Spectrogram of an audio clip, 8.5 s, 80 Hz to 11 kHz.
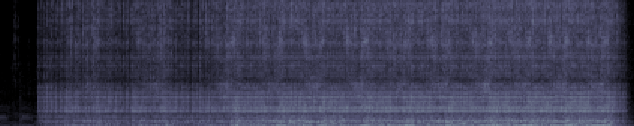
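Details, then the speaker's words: Razor E150 electric scooter, 24 V 150 W DC motor, after lithium 18650 7s3p battery upgrade, chain and bearing just oiled: light motor hum with steady chain clicking at low speed; healthy, slightly noisy until lubricated. "i'll run it up to speed a little bit noisy at the moment until the oil gets into the bearings and lubes the chain up"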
